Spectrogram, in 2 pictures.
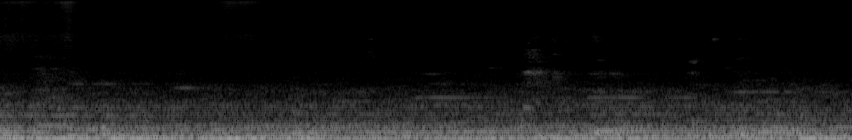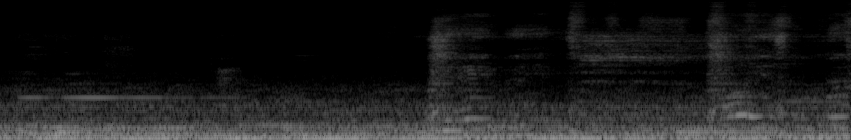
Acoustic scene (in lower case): car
